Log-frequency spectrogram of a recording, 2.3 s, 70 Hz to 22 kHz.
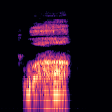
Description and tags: Zombie Attack 1
sound of an attacking zombie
